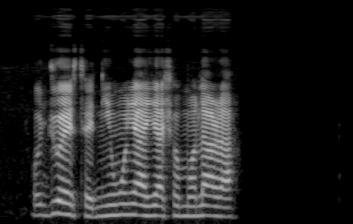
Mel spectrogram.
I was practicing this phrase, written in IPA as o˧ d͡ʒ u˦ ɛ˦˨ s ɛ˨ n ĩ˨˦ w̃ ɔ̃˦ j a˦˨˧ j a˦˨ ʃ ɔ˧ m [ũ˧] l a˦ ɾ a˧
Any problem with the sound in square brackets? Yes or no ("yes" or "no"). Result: yes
